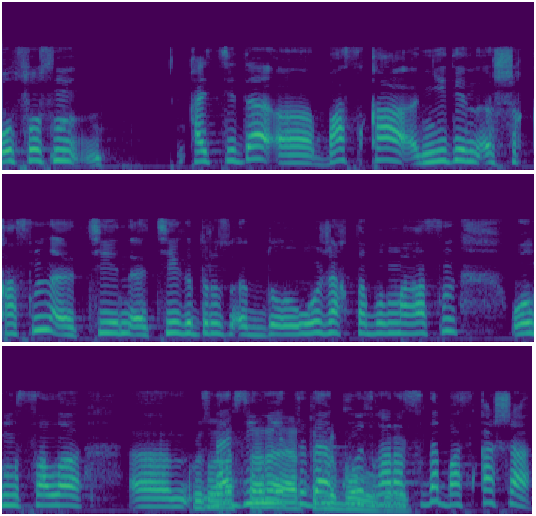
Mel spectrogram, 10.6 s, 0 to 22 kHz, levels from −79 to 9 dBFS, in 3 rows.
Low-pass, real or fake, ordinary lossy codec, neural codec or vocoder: 7.2 kHz; real; none; none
